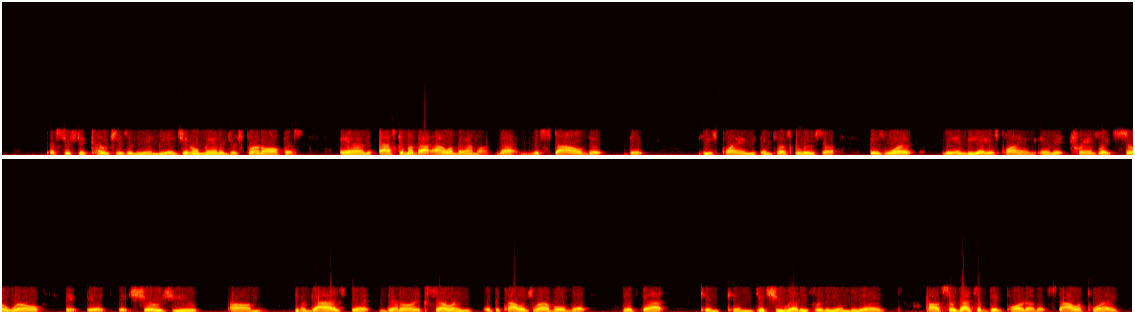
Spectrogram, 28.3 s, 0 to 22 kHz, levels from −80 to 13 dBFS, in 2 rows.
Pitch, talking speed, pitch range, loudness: 130 Hz, 155 wpm, 120-145 Hz, -19 LUFS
